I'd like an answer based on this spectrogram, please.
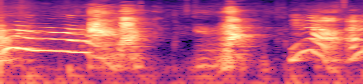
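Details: Red Nose Pit Bull puppies, Old Family line, five weeks old, from parents Abby and Ragnar: a drawn-out falling whine, then short rough puppy barks and yaps, with a woman speaking between them.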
